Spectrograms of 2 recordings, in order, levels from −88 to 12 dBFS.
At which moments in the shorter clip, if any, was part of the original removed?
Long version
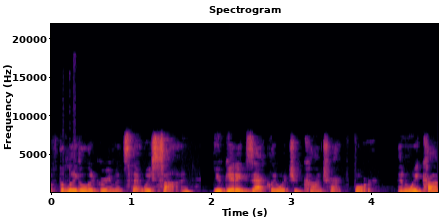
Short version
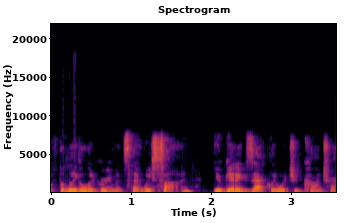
none

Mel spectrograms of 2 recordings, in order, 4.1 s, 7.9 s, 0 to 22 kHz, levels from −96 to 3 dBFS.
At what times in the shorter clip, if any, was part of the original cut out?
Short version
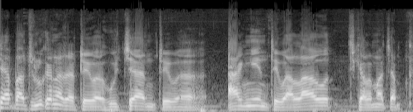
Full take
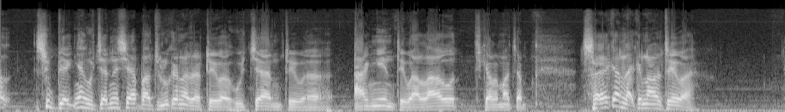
none

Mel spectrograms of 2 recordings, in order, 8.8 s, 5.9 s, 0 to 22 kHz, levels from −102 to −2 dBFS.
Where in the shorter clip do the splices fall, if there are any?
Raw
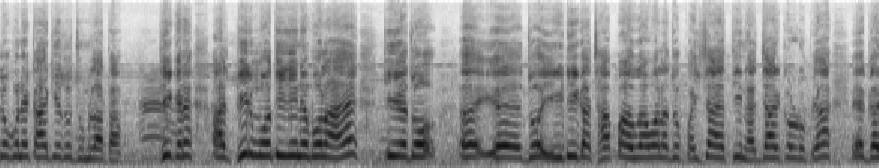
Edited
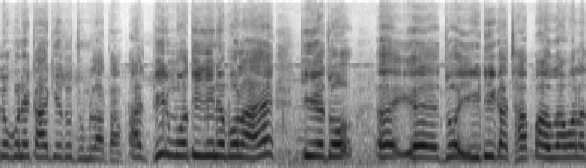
1.2 s

